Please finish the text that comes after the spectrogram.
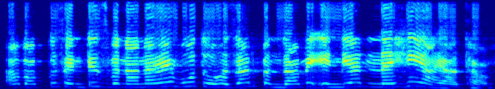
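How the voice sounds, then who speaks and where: A woman teacher with an Indian English accent, a Hindi speaker, teaching a spoken English class, drawing out example sentences slowly and praising her students. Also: high-pitched, steady tone, pushed and bright, dry recording, poor audio.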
